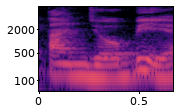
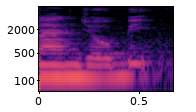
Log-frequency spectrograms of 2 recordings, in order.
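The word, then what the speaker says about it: 誕生日: Ini tanjobi ya bukan nanjobi.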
